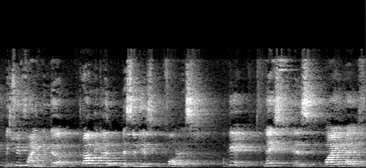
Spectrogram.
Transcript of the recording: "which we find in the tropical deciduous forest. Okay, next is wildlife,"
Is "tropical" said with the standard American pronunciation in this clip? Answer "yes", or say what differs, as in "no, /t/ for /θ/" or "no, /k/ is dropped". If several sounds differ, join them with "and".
yes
